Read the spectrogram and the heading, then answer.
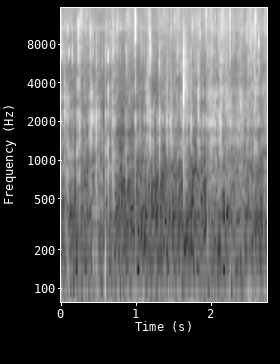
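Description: A dog eating a mix of wet and dry food: steady wet smacking and chewing with irregular crunchy clicks and rattles, continuing throughout at moderate loudness with no voices.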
